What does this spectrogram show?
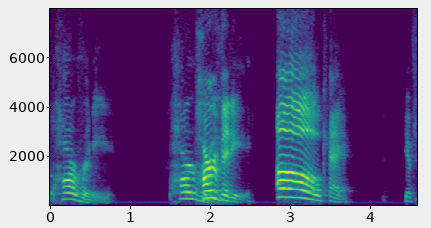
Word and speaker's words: Parvati: We have Poverty. She's from Survivor. This guy was Deontay. Isn't it Savarti? I don't think it's pronounced Poverty. I think it's Poverty. Really? Oh, okay. Interesting. Not poverty, but Parvati.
